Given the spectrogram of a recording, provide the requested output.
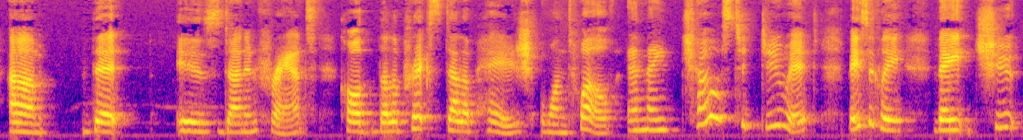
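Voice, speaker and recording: A woman chats casually to her viewers as a book vlogger, gushing and leaning on her words. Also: on the high side. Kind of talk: casual vlog chat to viewers.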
